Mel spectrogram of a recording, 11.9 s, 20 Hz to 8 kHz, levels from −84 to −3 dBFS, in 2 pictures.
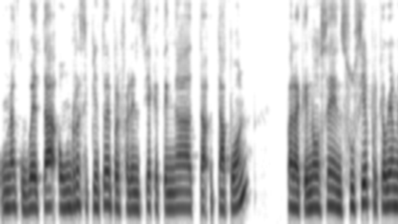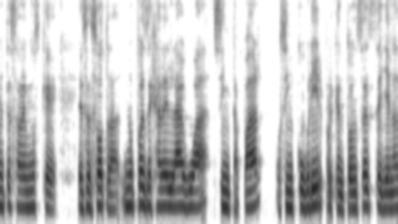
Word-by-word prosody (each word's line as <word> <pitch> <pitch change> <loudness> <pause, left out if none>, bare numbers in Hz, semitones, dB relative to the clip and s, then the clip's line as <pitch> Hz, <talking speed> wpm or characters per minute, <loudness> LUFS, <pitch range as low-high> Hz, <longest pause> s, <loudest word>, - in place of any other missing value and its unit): una 180 +1 -1
cubeta 175 +2 +2
o 175 - +2
un 175 +1 0
recipiente 195 -1 -2
de 200 - +1
preferencia 170 0 -2
que 175 - -4
tenga 170 +1 -2
ta 160 - -1
tapón. 180 - +2 0.6
Para 175 -3 +3
que 160 - +2
no 175 0 +2
se 195 +2 0
ensucie, 190 +5 +1
porque 200 - -4
obviamente 185 0 +2
sabemos 175 -1 -3
que 160 -4 -3 0.3
esa 175 0 +1
es 170 - -3
otra. 165 -5 +1
No 185 0 +1
puedes 200 -1 +2
dejar 185 -1 0
el 185 0 +3
agua 180 0 +2
sin 180 -3 0
tapar 180 +7 0 0.2
o - - -8
sin 175 -2 +1
cubrir 185 +5 +2
porque 170 -2 -3
entonces 165 +4 0
se 175 -4 -1
llena 165 +1 0
180 Hz, 185 wpm, -23 LUFS, 165-185 Hz, 0.6 s, Para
